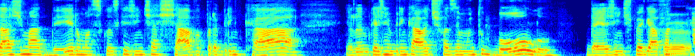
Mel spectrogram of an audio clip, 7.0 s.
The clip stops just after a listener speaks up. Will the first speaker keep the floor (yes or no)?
yes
